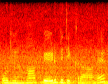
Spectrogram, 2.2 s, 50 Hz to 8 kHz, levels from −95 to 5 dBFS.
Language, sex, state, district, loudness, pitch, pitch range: Hindi, female, Punjab, Pathankot, -15 LUFS, 205 Hz, 190-215 Hz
